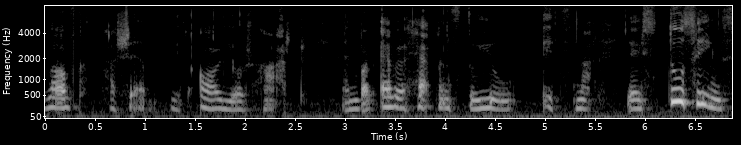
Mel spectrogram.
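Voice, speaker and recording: The voice has a dark, mellow tone with vocal fry and lively intonation, moving at a fairly slow pace. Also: woman. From Hungary. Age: 80s+. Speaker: Holocaust survivor. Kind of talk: oral history interview.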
